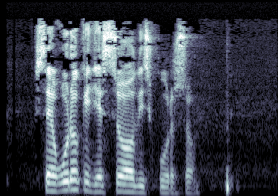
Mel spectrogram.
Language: Galician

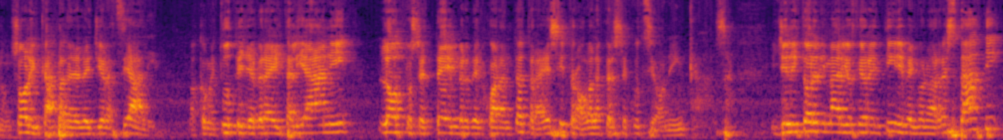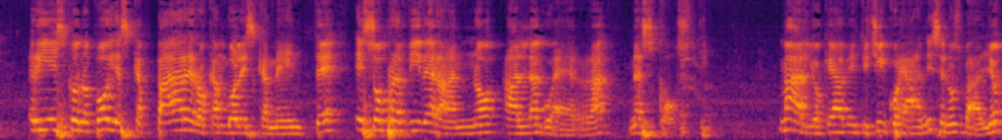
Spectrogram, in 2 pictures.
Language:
Italian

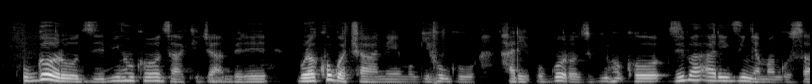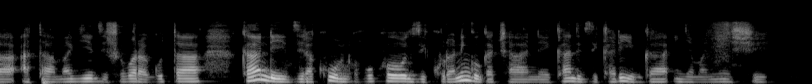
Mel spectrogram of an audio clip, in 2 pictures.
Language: Rundi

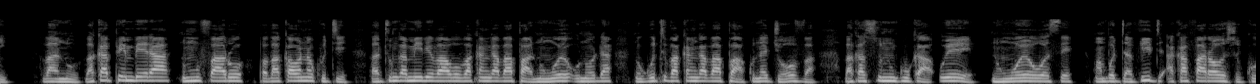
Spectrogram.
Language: Shona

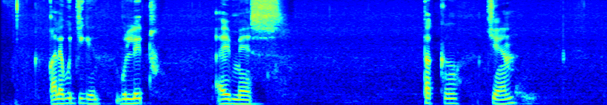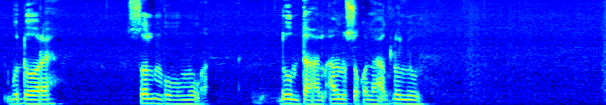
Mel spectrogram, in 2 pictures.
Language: Wolof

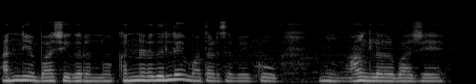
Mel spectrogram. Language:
Kannada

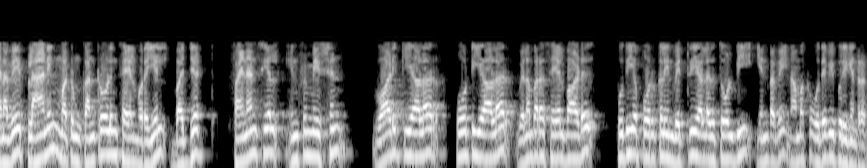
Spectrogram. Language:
Tamil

